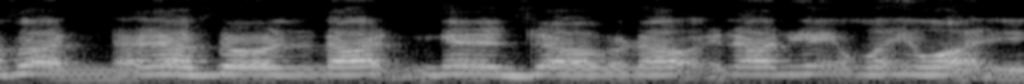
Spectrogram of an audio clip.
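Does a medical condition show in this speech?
Yes: cerebral palsy.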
